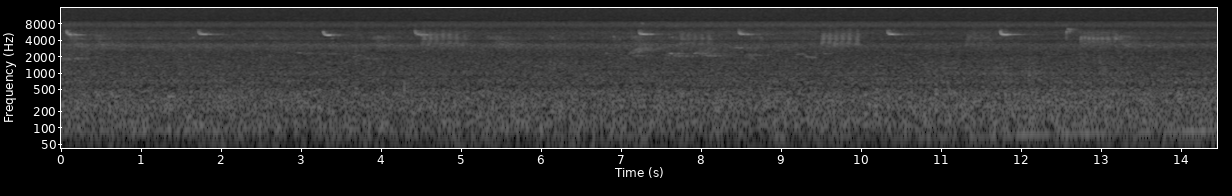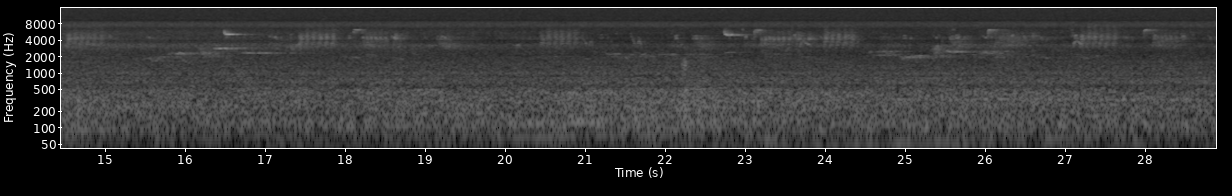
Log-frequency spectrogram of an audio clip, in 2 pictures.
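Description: Small birds chirping, short high calls repeated every second or two, over a steady low background rumble of outdoor noise.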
